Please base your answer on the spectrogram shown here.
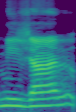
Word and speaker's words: Milan: He says Mijan, like, because he's Puerto Rican, so he's got to add the accent. I just say Milan because then people don't butcher it.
